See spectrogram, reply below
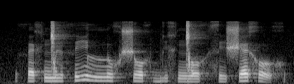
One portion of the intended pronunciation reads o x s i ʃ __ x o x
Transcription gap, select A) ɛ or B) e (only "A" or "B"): A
